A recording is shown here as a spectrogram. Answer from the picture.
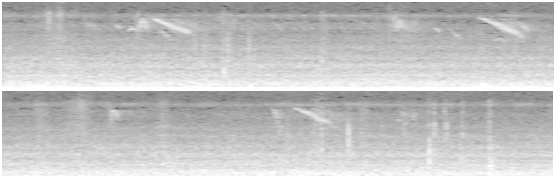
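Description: Steady outdoor background noise with a bird calling a few times in short, falling chirps.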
